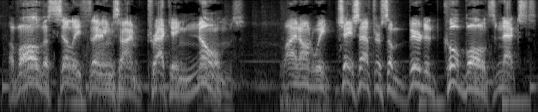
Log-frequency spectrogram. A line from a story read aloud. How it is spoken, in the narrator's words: The dwarven fighter had been grumbling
